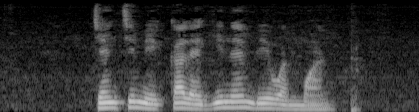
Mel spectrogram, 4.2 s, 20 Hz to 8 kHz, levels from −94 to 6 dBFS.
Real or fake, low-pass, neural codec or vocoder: real; 7.2 kHz; none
